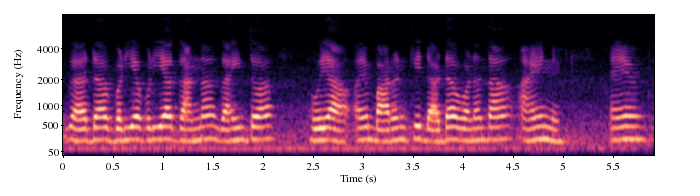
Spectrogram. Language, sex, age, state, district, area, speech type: Sindhi, female, 30-45, Madhya Pradesh, Katni, urban, spontaneous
